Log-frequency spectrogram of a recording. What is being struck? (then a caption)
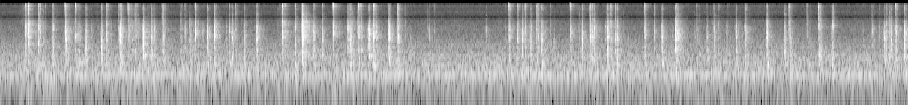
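Plastic computer keyboard. A hand types on a backlit plastic computer keyboard with fingertips and nails, making rapid, bright, crisp clicking taps with almost no low end. The bursts of typing pause briefly near the middle, then resume in quick runs until the end.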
